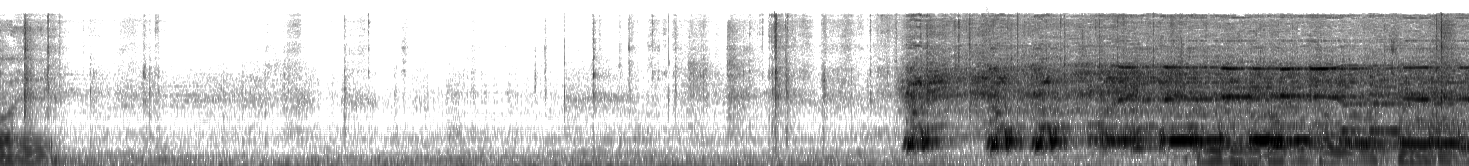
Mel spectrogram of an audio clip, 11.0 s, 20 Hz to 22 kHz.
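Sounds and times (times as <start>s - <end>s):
electronic toy tune: 6.8s - 11.0s.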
